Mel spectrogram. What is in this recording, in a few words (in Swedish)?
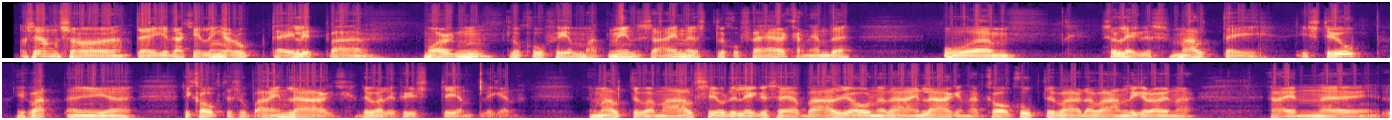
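Lau Gotland, dialekter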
